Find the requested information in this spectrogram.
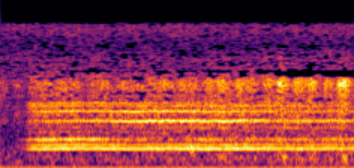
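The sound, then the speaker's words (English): A steam train climbing Jackknife Hill, nearly at the top of the slope, rumbles steadily with a sustained, droning whistle tone held over the chugging noise for the whole stretch, loud, with no voices. “Train nearly reached top of slope.”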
